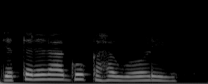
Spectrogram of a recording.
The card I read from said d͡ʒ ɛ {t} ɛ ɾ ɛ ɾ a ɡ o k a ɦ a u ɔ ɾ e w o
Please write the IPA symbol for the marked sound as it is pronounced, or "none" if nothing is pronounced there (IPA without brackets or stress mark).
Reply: t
